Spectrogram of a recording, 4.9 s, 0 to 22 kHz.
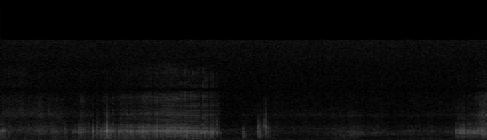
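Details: Ford Focus 2, 2.0 automatic, new Loebro drive shafts at 1000 km: both outer CV joint boots, left and right, squeak as the wheel is turned, a high, thin creaking squeal lasting about a second at a time.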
